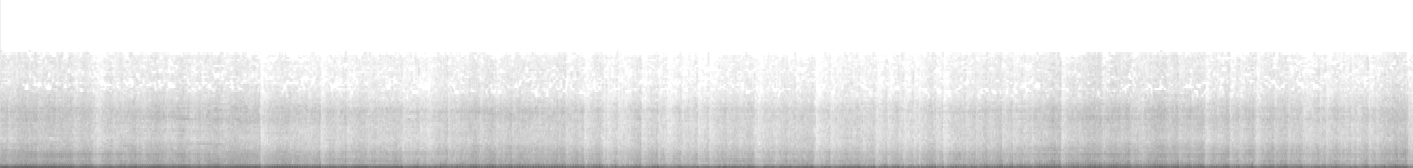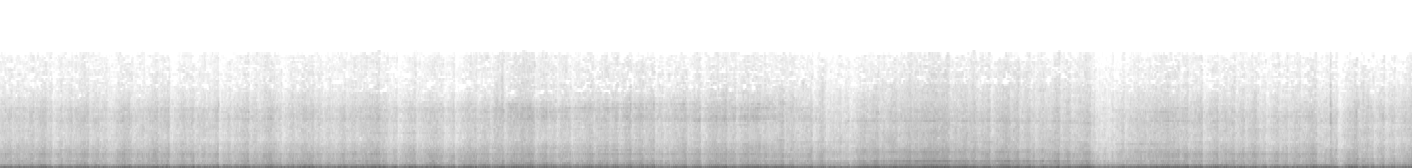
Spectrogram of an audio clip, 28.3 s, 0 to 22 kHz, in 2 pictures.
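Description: Honda VFR800 motorcycle's V4 engine heard from the rider's seat while riding. The engine speed rises and falls several times over a steady rush of wind noise, with a brief sharp dip and recovery near the end.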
